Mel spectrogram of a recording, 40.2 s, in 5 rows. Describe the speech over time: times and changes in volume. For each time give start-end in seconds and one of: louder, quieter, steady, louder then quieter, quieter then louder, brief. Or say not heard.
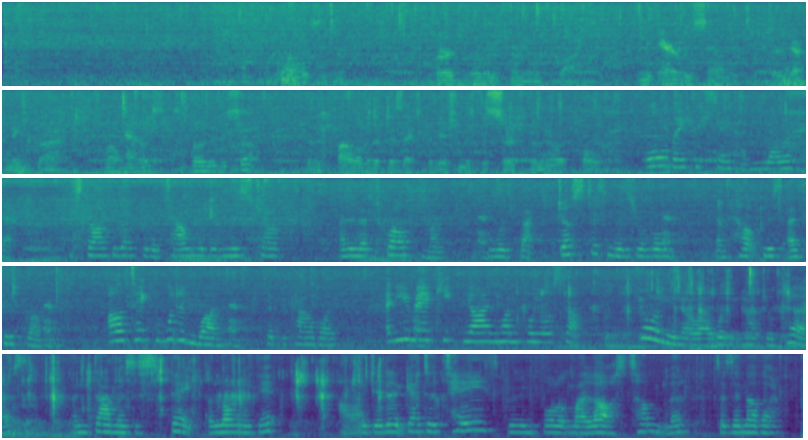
2.8-40.1 steady.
